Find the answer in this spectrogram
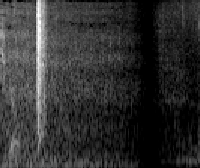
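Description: A man's last spoken word, then faint road noise inside a moving car that fades away into a moment of dead silence about a second and a half in.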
